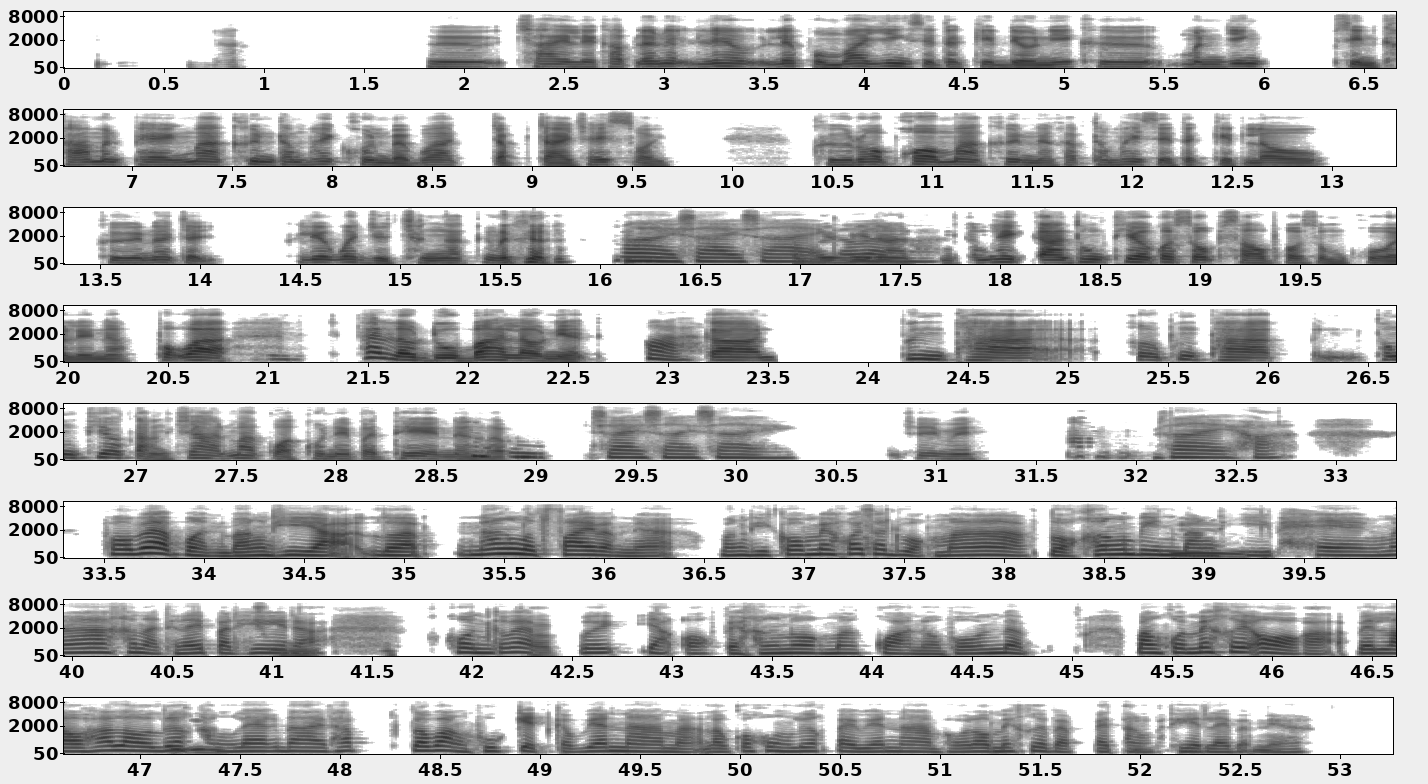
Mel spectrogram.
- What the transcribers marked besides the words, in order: laughing while speaking: "นะ"; chuckle; other background noise
- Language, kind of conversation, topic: Thai, unstructured, สถานที่ไหนที่ทำให้คุณรู้สึกทึ่งมากที่สุด?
